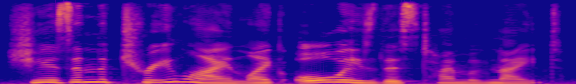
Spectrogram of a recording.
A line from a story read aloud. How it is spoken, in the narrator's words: Crane's body is immediately cold and stiff as he yells out loudly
